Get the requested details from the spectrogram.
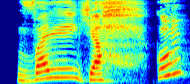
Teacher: وَلْيَحْكُمْ، یہاں ہا کی صحیح آواز نکالی۔ اس ہا کی آواز کو حلق سے رگڑ کر نکالنا ہے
